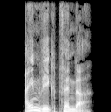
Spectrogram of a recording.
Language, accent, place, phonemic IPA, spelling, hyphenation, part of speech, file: German, Germany, Berlin, /ˈaɪ̯nveːkˌp͡fɛndɐ/, Einwegpfänder, Ein‧weg‧pfän‧der, noun, De-Einwegpfänder.ogg
- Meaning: nominative/accusative/genitive plural of Einwegpfand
